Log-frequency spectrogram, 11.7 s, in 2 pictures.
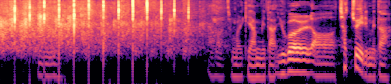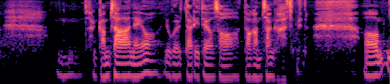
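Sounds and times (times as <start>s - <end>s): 
audience applause: 0.0s - 3.2s
speech: 3.5s - 6.1s, 6.7s - 11.7s.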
